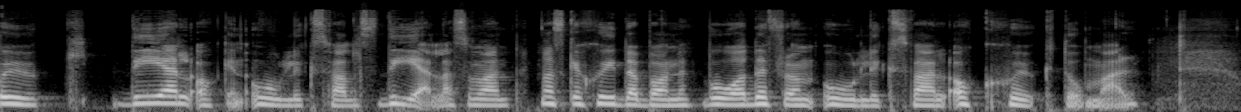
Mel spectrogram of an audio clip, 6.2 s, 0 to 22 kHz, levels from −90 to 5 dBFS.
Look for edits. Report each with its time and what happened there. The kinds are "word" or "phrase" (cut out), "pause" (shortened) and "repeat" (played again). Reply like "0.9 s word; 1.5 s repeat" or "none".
2.6 s pause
